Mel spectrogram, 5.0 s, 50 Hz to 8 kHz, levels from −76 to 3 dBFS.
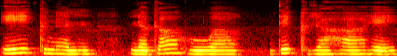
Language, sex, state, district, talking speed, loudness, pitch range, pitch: Hindi, male, Madhya Pradesh, Dhar, 85 wpm, -15 LUFS, 180-205 Hz, 180 Hz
